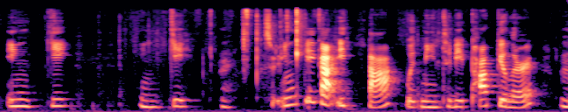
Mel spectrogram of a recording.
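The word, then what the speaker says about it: 인기: have popularity inky inky i think i mentioned it in a consonant assimilation lesson that it's pronounced inky would mean to be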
